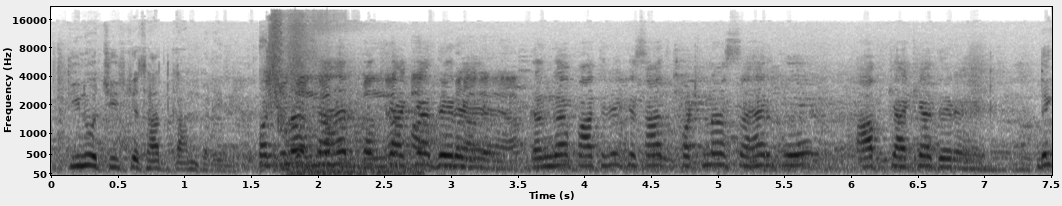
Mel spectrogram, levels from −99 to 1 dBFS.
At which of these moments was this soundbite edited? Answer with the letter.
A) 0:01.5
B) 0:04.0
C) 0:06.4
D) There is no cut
A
